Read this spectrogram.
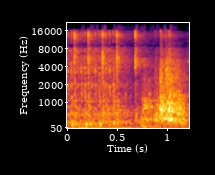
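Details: Car that broke down, now running on only three cylinders. Sharp, fast metallic clatter at idle, about seven raps a second; sounds like bearing damage but owner suspects another cause; valve clearance to be checked.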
